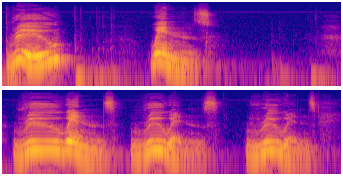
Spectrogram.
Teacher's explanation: you don't need to put a w sound between the vowels but we do we don't like two vowels next to each other so we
